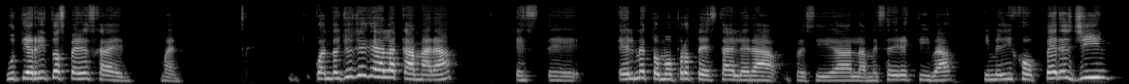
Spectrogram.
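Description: Loud, resonant woman. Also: on the high side. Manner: animated, rapid storytelling full of "o sea" asides. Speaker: congresswoman guest. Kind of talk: casual interview talk.

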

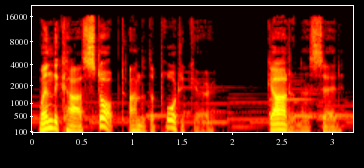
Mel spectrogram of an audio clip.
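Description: A man narrating a dramatic science fiction story in a lively, expressive way. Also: mid-range voice, normal speed, soft background music.

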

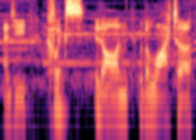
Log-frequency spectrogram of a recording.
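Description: A man's voice: fairly low pitch, steady tone, unhurried, music in the background. A man playing a tabletop game, casually improvising narration of what happens.

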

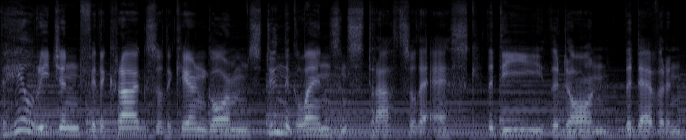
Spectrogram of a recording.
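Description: A man's voice: mid-range voice, moderate pace. A man with a broad North East Scottish accent, narrating a scripted documentary in Scots dialect. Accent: broad North East Scottish (Doric). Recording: prominent plucked guitar music behind. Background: plucked guitar music.

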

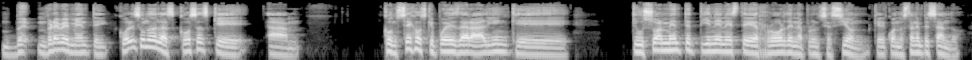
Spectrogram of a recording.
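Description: A man from Argentina hosting a podcast, asking thoughtful, drawn-out interview questions with occasional fillers. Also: medium pitch, animated, a little mellow. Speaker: podcast host.

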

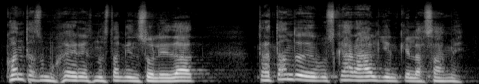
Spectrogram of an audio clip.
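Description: A male pastor delivers an emphatic sermon in a notably high voice. He fires rhetorical questions at his listeners and sinks to a lower register to hammer key words. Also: moderate pace, mellow.

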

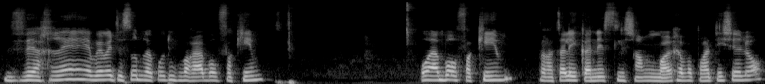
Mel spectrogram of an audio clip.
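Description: A young woman from Israel, a border police fighter, telling her story in an interview, halting, with many fillers and restarts. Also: mid-range voice, steady tone, darkish tone. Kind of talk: personal testimony in an interview.

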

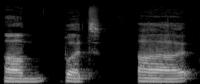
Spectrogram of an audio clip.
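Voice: medium pitch, completely flat delivery, extremely slow. A podcast host talking casually, hesitant, with many fillers and restarts. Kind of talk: casual conversation.

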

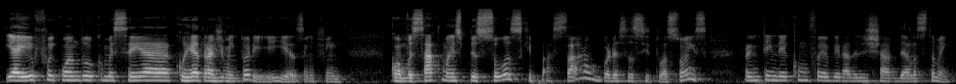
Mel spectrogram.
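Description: A young man from Brazil with a São Paulo accent, talking casually as an interview guest, relaxed and quick to laugh. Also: high voice. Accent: São Paulo Portuguese. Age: young adult.

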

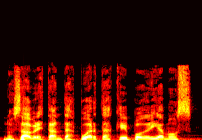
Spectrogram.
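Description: A man hosting a call-in advice show who talks in a calm, reflective and gently reassuring way. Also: on the high side, a little slow, faint music behind. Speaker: radio show host.

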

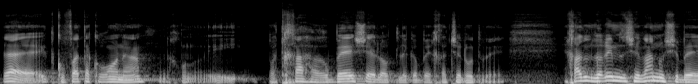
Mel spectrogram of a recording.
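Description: Man, lowish pitch, warm dark tone, teacherly explaining, rhetorical questions, emphatic key words. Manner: didactic, poses questions and stresses key words. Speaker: school educator and guest. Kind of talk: conversational explaining.

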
